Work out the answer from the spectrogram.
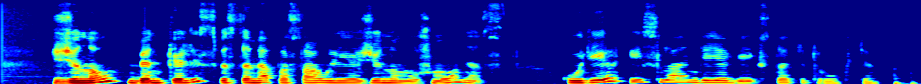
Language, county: Lithuanian, Alytus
